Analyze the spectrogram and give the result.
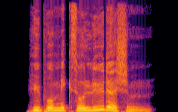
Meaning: strong dative masculine/neuter singular of hypomixolydisch
- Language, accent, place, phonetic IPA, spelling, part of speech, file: German, Germany, Berlin, [ˈhyːpoːˌmɪksoːˌlyːdɪʃm̩], hypomixolydischem, adjective, De-hypomixolydischem.ogg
